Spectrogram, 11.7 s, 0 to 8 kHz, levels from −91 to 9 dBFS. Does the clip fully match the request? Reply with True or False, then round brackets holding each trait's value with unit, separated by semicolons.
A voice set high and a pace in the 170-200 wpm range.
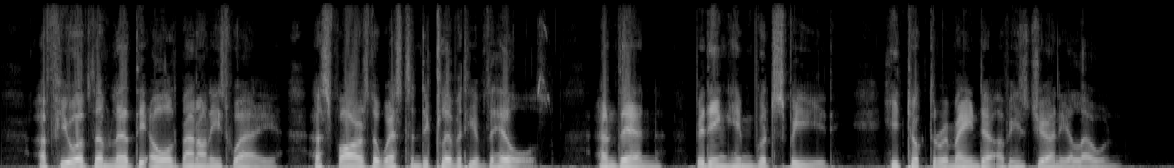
False (140 Hz; 175 wpm)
